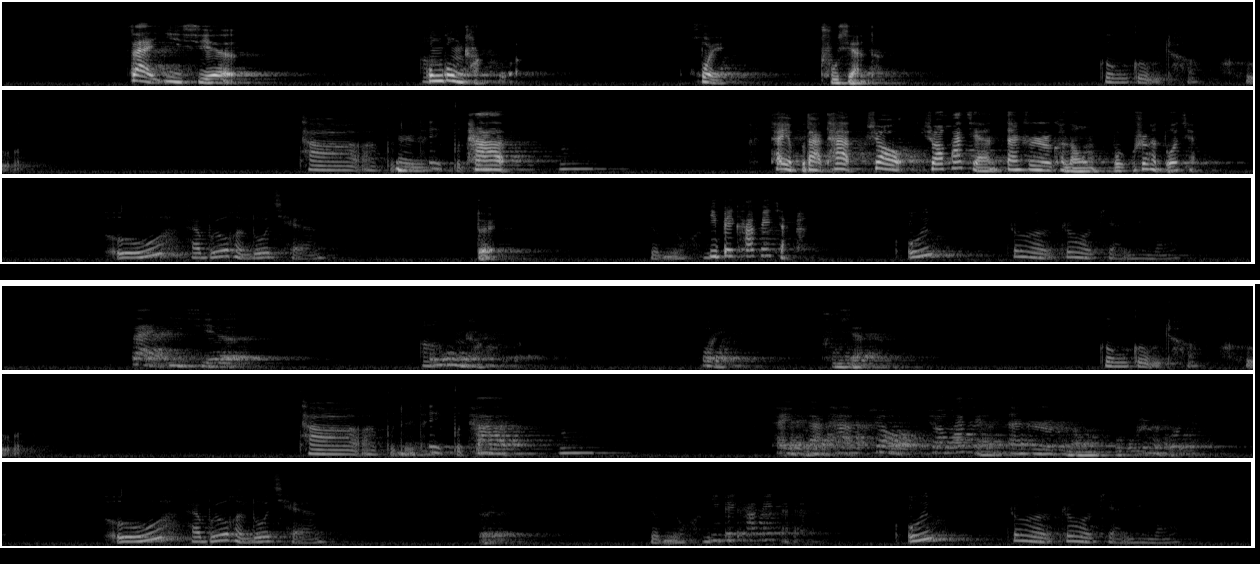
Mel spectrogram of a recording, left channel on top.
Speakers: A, on the left (about 70°); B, in the centre.
A: 在一些
B: 啊，
A: 公共场合会出现的。
B: 公共场合。他啊，不对，
A: 嗯，
B: 他也不大，
A: 它
B: 嗯，
A: 它也不大，它需要你需要花钱，但是可能不是很多钱，
B: 哦，还不用很多钱，
A: 对，
B: 也没有很
A: 一杯咖啡钱吧，
B: 哦哟，这么这么便宜吗？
